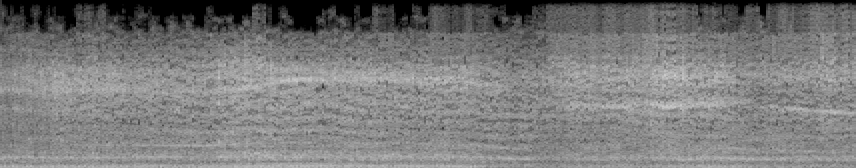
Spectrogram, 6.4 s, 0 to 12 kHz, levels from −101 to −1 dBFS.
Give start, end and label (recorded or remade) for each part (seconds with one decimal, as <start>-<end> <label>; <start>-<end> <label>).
0.0-6.4 remade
